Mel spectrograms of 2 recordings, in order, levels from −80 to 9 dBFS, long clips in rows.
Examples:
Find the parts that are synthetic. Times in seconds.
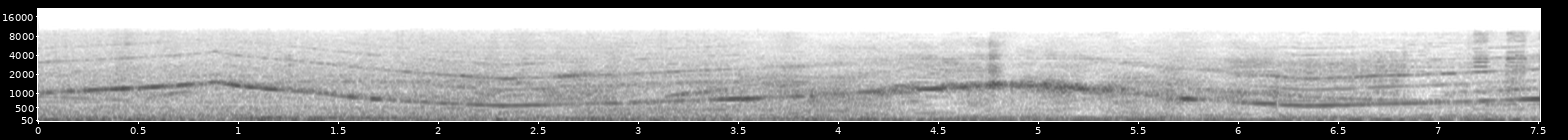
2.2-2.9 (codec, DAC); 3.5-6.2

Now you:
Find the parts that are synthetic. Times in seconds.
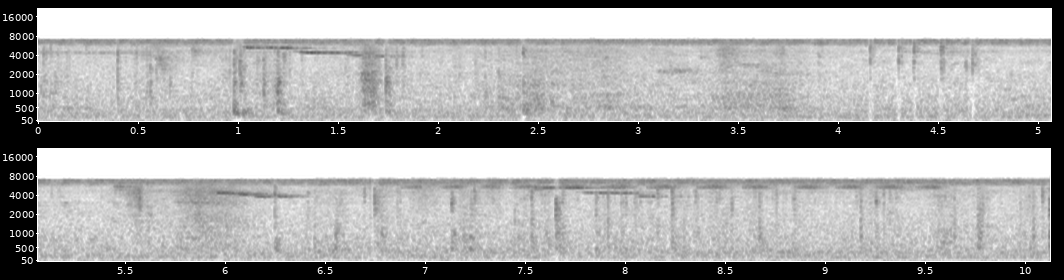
2.7-7.4 (vocoder, BigVGAN v2)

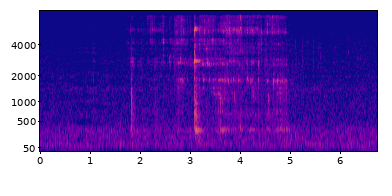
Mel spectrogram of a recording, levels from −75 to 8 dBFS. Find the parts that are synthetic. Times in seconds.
0.7-1.2 (codec, HILCodec); 3.7-4.4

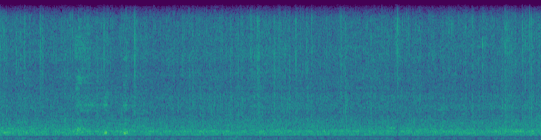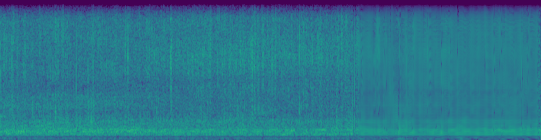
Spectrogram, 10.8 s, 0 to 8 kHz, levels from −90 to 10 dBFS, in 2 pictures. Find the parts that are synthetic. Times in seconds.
9.0-10.8 (vocoder, BigVGAN v2)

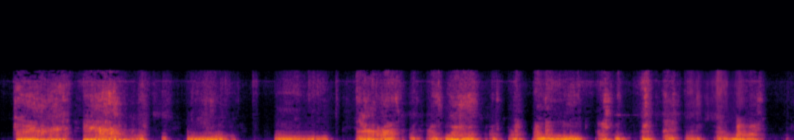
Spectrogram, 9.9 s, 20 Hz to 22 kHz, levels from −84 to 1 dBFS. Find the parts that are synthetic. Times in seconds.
8.6-9.3 (vocoder, Vocos)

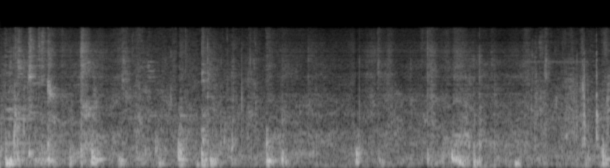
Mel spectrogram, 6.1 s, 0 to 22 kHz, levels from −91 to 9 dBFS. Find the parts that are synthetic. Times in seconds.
0.4-1.2 (codec, SNAC); 2.7-5.3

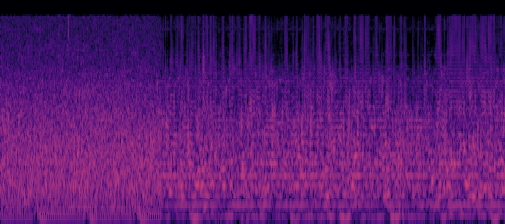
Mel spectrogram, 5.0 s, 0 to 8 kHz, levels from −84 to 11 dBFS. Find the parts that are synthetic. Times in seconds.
1.6-5.1 (vocoder, BigVGAN v2)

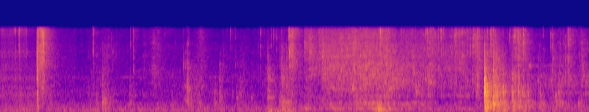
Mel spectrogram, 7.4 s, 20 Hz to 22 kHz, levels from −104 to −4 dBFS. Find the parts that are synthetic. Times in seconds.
0.0-0.5 (codec, ZipCodec)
